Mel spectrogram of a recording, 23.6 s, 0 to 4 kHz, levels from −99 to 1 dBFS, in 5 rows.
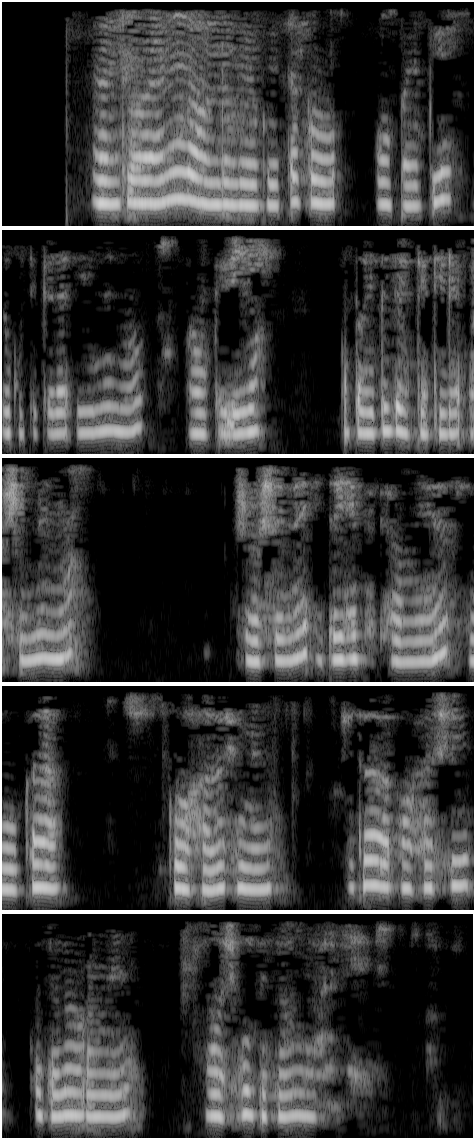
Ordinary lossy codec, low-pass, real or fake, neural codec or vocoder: MP3, 16 kbps; 3.6 kHz; fake; codec, 44.1 kHz, 2.6 kbps, SNAC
